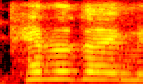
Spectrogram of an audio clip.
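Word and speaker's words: paradigm: 영어로 서버 즉 해도 이 패러다임 이라는 게 생각의 틀이 라고 하다 같죠 이때는 지가 묵음 입니다 그러한 생각의 틀을 깬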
